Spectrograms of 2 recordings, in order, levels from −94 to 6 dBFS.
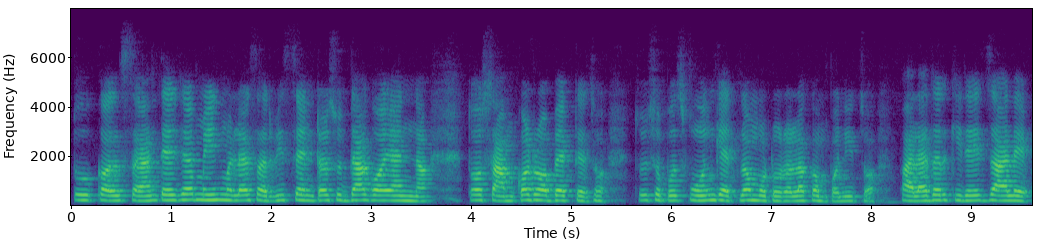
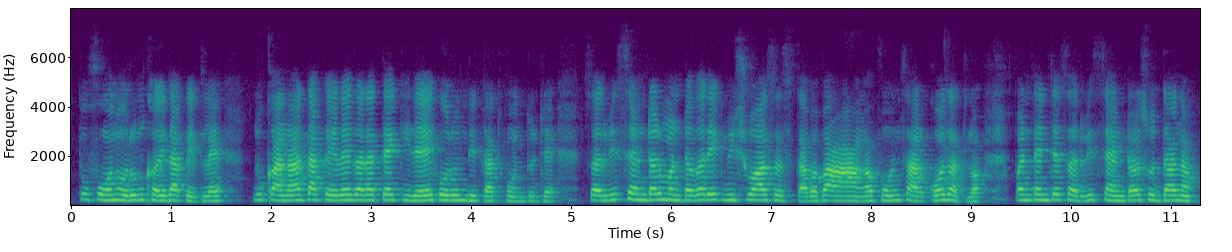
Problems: none marked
